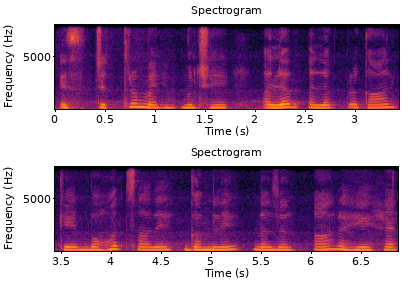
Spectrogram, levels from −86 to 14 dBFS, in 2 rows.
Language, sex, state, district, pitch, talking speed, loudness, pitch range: Hindi, female, Madhya Pradesh, Dhar, 255 Hz, 130 wpm, -16 LUFS, 250-270 Hz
